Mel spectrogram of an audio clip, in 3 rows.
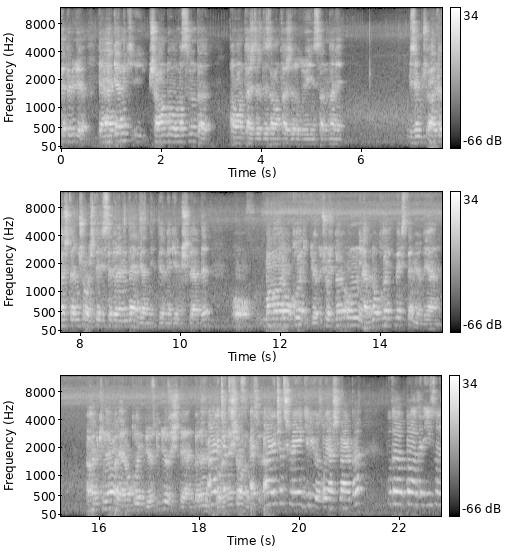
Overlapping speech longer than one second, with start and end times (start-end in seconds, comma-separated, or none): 18.0-19.4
